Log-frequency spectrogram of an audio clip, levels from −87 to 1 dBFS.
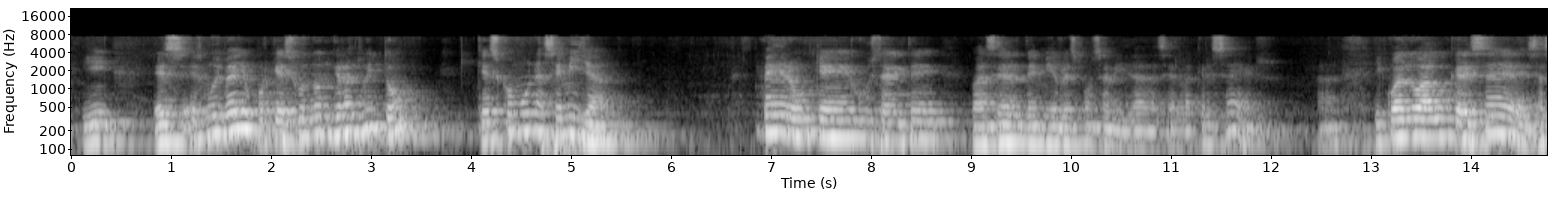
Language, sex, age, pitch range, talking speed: Spanish, male, 50-69, 115-145 Hz, 135 wpm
